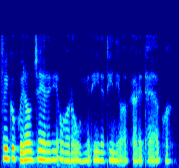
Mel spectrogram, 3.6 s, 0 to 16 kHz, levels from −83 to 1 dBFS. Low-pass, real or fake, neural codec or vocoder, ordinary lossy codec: 7.2 kHz; fake; codec, 16 kHz, 0.8 kbps, ZipCodec; none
